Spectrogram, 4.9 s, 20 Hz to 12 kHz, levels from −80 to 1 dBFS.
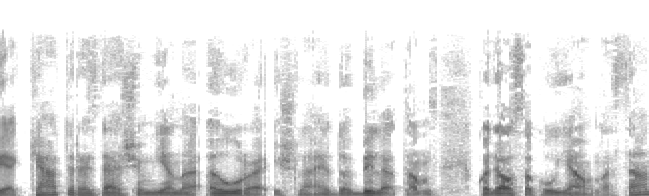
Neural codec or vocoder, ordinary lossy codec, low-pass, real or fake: none; AAC, 32 kbps; 9.9 kHz; real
